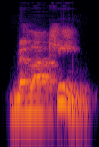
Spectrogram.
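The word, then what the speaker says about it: מְלָכִים: And so it is with the shavah, it's melakim. And then we see davar.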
